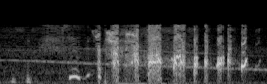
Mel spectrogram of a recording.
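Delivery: high, far-gone maniacal cackle; unhinged high laugh; maniacal villain cackle. Acted. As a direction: cackle like a madman. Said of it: "he just starts laughing".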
